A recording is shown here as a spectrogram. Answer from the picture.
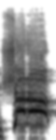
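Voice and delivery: sudden low, loud bark of shut up; shouted shut up. Pretend. Preacher shouting at a talker to shut up. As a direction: cut them off with a loud shout.

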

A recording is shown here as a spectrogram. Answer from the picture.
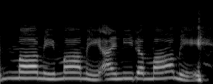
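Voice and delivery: high, plaintive storybook wail; crying little bird. A narrator's reading. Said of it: "he started to cry".

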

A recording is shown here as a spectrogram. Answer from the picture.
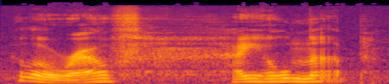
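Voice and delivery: a sly, amused hello to the man he hates; mock-friendly greeting with a smirk in it; hint of amusement. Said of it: "Patrick's voice held a hint of amusement".

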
